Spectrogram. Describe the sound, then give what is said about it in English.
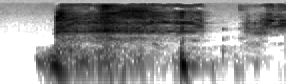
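A pig oinks as a sound effect in two short, throaty grunts about half a second apart, fairly loud over a steady hiss, with no talking. “That was really cool to have a pig in the stall.”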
